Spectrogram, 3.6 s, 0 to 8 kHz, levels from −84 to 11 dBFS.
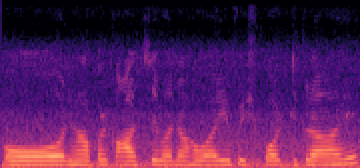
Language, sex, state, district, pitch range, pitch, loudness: Hindi, female, Madhya Pradesh, Dhar, 205-220 Hz, 215 Hz, -14 LUFS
